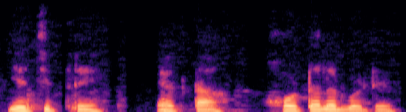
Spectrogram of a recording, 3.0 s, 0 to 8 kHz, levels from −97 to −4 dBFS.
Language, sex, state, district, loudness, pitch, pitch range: Bengali, male, West Bengal, Jalpaiguri, -18 LUFS, 125 Hz, 120-130 Hz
